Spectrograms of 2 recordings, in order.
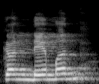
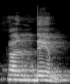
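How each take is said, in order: First: The final n sound is pronounced. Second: The final n sound is silent. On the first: The speaker calls it wrong. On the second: The speaker calls it right.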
